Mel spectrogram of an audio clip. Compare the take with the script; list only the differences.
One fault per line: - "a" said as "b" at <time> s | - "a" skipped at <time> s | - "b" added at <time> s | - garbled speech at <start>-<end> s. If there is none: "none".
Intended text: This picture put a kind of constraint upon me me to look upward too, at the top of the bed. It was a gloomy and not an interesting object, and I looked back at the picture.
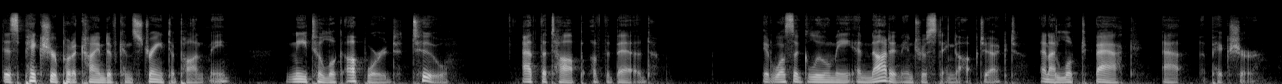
none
